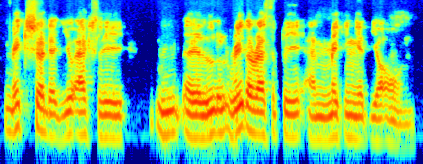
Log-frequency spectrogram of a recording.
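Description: A man's voice: mid-range voice, unhurried, no room sound. A man from Singapore answering interview questions conversationally, earnest and expansive, often repeating and reworking his phrases as he thinks. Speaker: guest, cook and cooking teacher. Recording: dry, slightly dull band-limited sound.

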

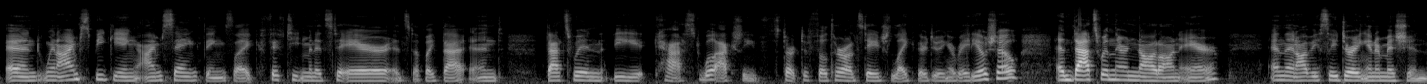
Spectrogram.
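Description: Young woman with a creaky voice, chatting. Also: on the low side. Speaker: stage manager. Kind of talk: casual interview talk.

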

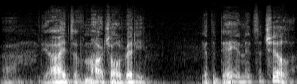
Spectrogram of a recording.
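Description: Guy doing a stately roman ruler, husky voice, formal shakespeare talk, radio play. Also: fairly low pitch, sing-song, measured pace, exaggerated voice. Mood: stately, assured. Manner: declamatory, formal archaic phrasing. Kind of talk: amateur Shakespearean radio drama acting.

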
